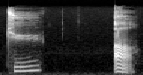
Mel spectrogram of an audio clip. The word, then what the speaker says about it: tu as: As usual in French, final s is not pronounced. Tu as. Tu as.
